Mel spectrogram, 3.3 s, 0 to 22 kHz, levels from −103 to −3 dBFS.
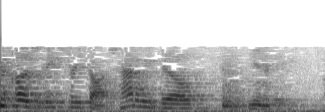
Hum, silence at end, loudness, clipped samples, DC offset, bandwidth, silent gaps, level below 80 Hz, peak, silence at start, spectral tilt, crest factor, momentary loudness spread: none; 0 s; -28 LUFS; under 0.1%; under 0.1%; 4 kHz; none; -42 dBFS; -10 dBFS; 0 s; -11.5 dB/octave; 16 dB; 9 LU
